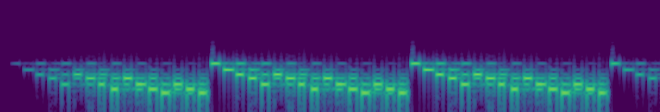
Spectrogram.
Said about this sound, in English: when we come back from this short musical interlude, we will be hearing from one of my patrons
